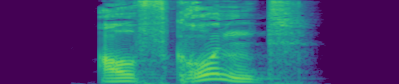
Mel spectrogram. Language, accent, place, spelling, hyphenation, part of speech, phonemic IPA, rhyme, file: German, Germany, Berlin, aufgrund, auf‧grund, preposition, /a͡ʊfˈɡrʊnt/, -ʊnt, De-aufgrund.ogg
- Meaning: due to, because of, as a result of, by reason of, on account of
